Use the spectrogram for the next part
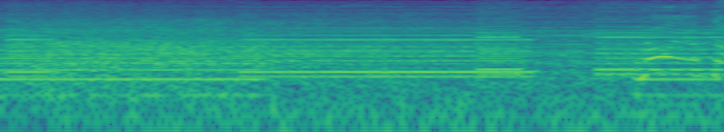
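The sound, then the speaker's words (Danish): A chorus of car horns honks continuously at a drive-in show, several steady tones overlapping at once, with a brief dip before more horns blare again, including a sliding, wavering one near the end. “sådan her lyder det altså, hvis øh, Mikke Øndal var, øh, eller når han kommer til at holde de her drive-in øh, shows”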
